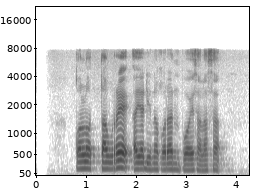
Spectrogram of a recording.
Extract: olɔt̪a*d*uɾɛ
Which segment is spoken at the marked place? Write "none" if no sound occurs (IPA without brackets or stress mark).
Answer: none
